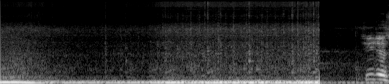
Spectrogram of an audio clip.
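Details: Engine on first project in the new shop, just after adding ignition timing, vacuum advance unhooked; revs cleanly and holds a steady even note before shutoff.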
